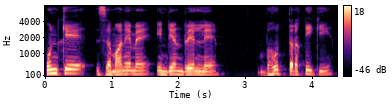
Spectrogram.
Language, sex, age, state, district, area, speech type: Urdu, male, 18-30, Bihar, Araria, rural, spontaneous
